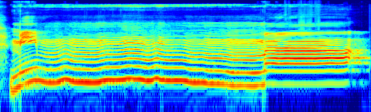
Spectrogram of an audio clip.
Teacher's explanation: غنہ کریں گے، 3 سے 4 سیکنڈ تک آواز کو ناک میں لے جائیں گے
